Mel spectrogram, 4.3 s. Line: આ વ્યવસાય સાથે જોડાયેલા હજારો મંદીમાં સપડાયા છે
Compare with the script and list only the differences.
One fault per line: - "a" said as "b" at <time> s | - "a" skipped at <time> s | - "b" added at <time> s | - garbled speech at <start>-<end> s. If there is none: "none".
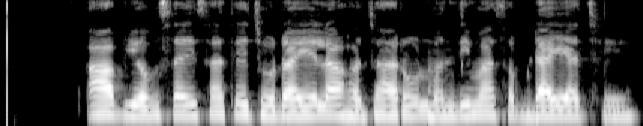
none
